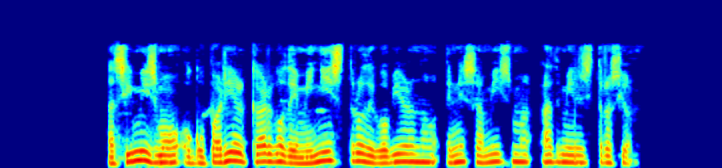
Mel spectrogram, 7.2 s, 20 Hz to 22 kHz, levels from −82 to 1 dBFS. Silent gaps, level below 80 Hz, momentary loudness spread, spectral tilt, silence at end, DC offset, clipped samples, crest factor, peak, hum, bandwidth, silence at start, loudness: 5.33-5.38 s; -52 dBFS; 8 LU; -6.5 dB/octave; 0.9 s; under 0.1%; under 0.1%; 14 dB; 0 dBFS; none; 7.6 kHz; 1.05 s; -14 LUFS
